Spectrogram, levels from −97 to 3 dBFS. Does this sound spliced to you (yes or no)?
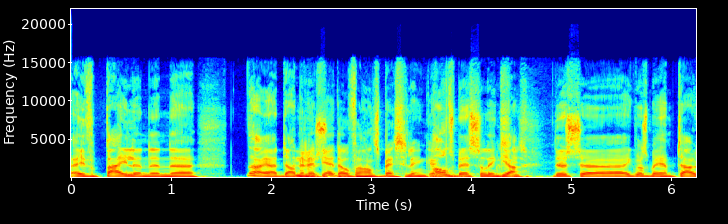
no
